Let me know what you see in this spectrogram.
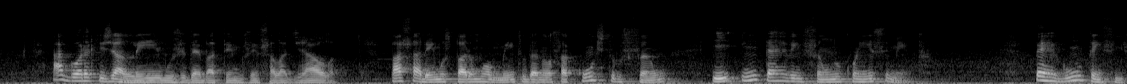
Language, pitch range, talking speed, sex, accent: Portuguese, 95-125 Hz, 115 wpm, male, Brazilian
